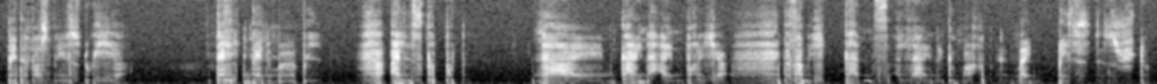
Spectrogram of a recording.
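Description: An actress playing a lonely, eccentric widow of sixty in a radio play, muttering to herself in a dramatic, erratic, defiant way. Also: female voice, slow pace, sharp tone, whispered, rough recording. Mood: bitter, defiant. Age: 60s. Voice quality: breathy, raspy. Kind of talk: radio play monologue acting.

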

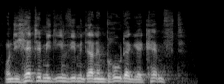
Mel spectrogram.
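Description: A man's voice: mid-range voice, steady tone, quick pace, darkish tone, close to an everyday voice. An actor playing a proud, defiant writer facing his executioner, eloquent and sardonic, in the style of a 1950s German radio play. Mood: impassioned, defiant.

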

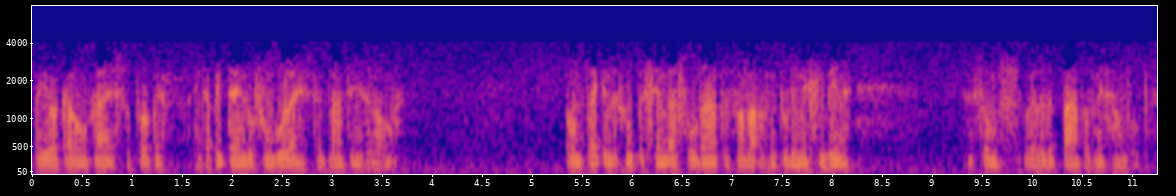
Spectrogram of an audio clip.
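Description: An actor playing an anxious male journalist who narrates his own ordeal in a measured, literary way in a radio drama. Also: low voice. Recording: dull narrow-band old radio recording with hiss.

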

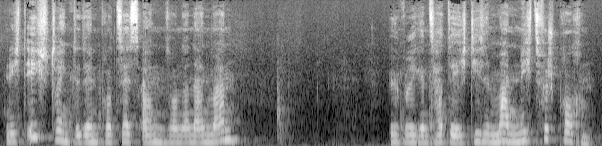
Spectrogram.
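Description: An actress plays a young woman warrior before her judges, devout and unbending, her low voice mellow and dark. She answers each question firm and calm, a radio play heroine who will not give way. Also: moderate pace, lightly acted. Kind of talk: radio drama acting.

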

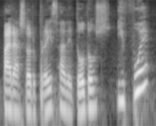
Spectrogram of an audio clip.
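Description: Very animated woman storyteller. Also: fairly low pitch, normal speed, very noisy. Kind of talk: dramatised children's story narration.

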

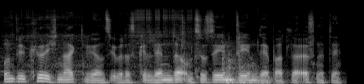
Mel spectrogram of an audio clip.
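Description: A man's voice: fairly low pitch, fast talker, mellow, a little hiss or hum, close to an everyday voice. A man playing an earnest, inquisitive lawyer in an old German radio crime play, with a precise, formal delivery. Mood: measured narration. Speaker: narrator and lead character. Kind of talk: German radio crime play acting from the mid-20th century.

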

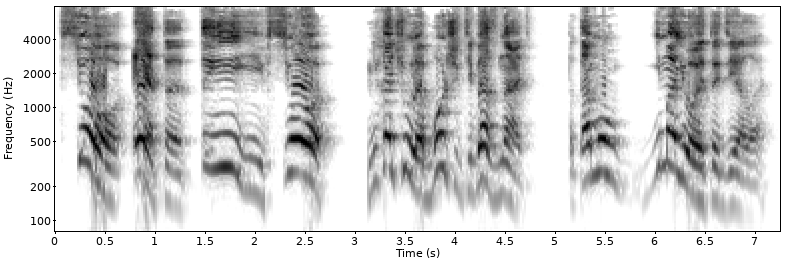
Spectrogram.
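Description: A man voicing a brooding, weary strongman who speaks bluntly and emphatically in halting, colloquial phrases. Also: high voice, very animated, warm tone, voice pushed up, full character voice. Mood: blunt, emphatic.

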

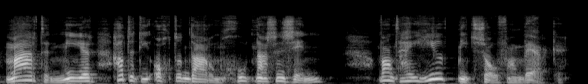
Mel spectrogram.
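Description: A man narrating a children's fairy tale audiobook in an expressive storytelling manner. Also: mid-range voice, measured pace.

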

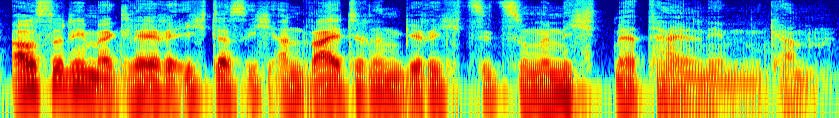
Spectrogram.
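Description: An actor playing an earnest, remorseful Russian prince in a 1960s German radio drama, speaking gravely and deliberately. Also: male voice, on the low side, animated, no echo. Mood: resolute. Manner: grave, deliberate, insistent confession.

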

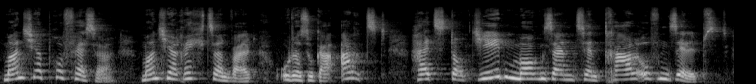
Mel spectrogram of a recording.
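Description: An actress playing a prim bourgeois lady giving a formal, measured lecture in a radio play. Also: on the high side, expressive. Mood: prim, lecturing.

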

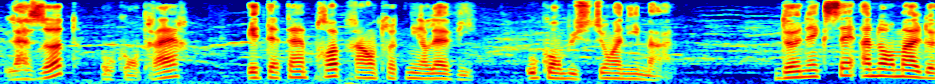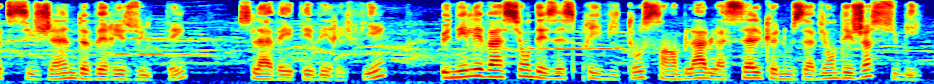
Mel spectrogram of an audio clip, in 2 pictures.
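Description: A man's voice: mid-range voice, lively intonation, normal speed. A man narrating as an audiobook reader, in a formal literary style.

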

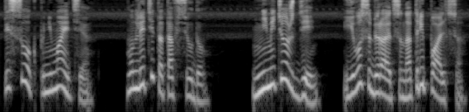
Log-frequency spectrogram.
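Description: An actress playing a meek, apologetic and quietly stubborn village hostess in an audio drama. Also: female voice, medium pitch, very animated, measured pace, no room sound. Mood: patient explaining. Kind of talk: Russian audio drama dialogue.

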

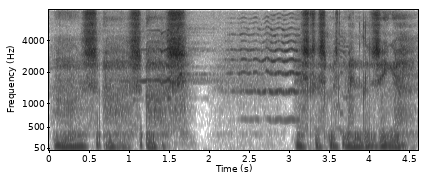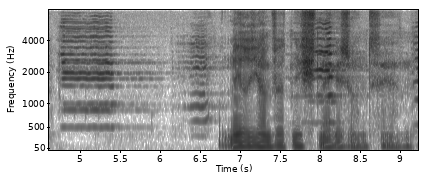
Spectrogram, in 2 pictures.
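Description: An actor playing an embittered, grieving old father in a radio play, with a rough, husky voice and a brooding, defiant, anguished delivery. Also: rumbling low, steady tone, slow pace, long pauses, over music, exaggerated voice. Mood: desolate lament. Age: older. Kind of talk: dramatic radio play acting.

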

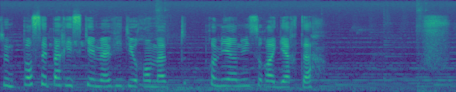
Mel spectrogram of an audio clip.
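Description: A woman playing a novice ranger who tells her own adventure in a fantasy audio drama, measured and a little wry. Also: high voice, over music. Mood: wry, curious. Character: young female ranger, novice gamer, wry and curious narrator. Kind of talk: first-person audio drama narration.

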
